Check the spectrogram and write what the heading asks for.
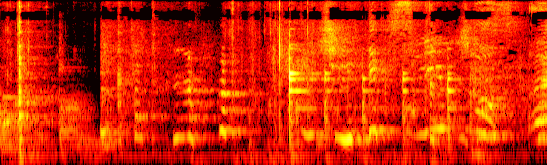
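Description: Piano background music ending about a second in, then a toddler's high voice chattering and babbling without clear words.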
